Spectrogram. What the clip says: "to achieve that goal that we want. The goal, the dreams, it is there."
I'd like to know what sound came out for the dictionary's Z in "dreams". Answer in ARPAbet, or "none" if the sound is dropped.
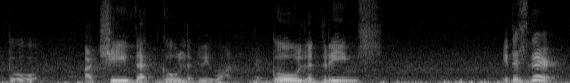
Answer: S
